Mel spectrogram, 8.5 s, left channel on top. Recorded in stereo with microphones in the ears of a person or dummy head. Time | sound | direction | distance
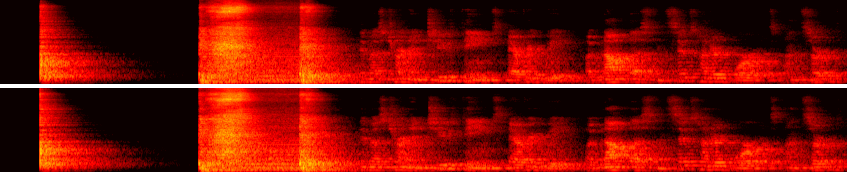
0.4 | chopping | 30° right (ahead or behind) | 0.6 m
2.0 | writing | 30° right (ahead or behind) | 1.2 m
3.6 | a woman speaking | 55° left (ahead or behind) | 1.2 m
